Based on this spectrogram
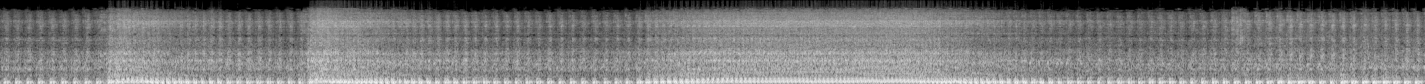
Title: Gs400 clunking sound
